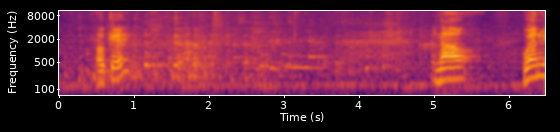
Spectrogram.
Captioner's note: laugh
